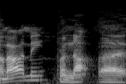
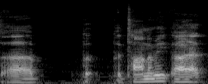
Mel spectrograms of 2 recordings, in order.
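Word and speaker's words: Ptonomy: uh, Panatni. I believe it's pronounced Patanomy.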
